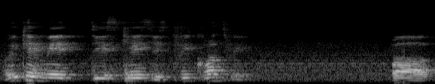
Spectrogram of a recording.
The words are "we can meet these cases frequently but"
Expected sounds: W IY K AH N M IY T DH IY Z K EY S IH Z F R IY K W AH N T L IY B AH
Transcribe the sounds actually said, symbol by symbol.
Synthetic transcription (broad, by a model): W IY K AH N M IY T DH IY S K EY S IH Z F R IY K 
